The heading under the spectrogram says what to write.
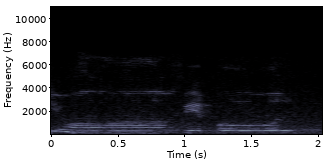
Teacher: ينفقون نون ساکن ہے اور بعد میں حروف اخفاء میں سے فا ہے تو یہاں پہ اخفاء کریں گے. ينفقون قاف موٹے حروف میں سے اور واو مدہ ہے. وقف کر رہے ہیں تو جتنی مرضی مد کر سکتے ہیں.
